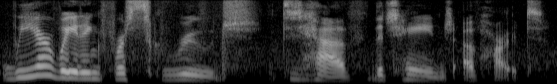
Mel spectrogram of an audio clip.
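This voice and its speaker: With a fairly low, animated voice, a woman slowly hosts a relaxed livestream Q and A. She chats with listeners like friends, earnest and reflective, and frequently laughs mid-sentence.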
